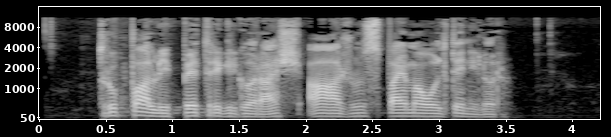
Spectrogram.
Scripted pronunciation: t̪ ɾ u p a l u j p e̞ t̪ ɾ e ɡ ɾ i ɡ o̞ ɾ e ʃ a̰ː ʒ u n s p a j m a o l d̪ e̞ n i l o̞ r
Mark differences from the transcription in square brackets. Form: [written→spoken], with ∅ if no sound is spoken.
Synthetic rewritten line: t̪ ɾ u p a l u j p e̞ t̪ ɾ e ɡ ɾ i ɡ o̞ ɾ [e→a] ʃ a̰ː ʒ u n s p a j m a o l [d̪→t̪] e̞ n i l o̞ r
